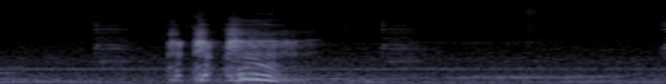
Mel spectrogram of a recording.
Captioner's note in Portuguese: homem limpando a garganta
